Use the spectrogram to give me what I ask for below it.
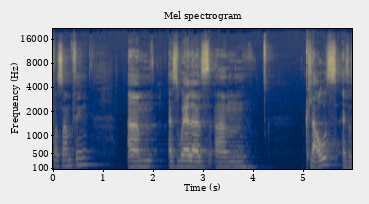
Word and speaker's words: Claus: But when you say the name Klaus in German, it sounds more like on-off, because aus in German means off, a machine is off or something, as well as Klaus as a sounds also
